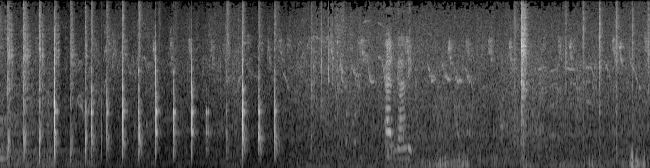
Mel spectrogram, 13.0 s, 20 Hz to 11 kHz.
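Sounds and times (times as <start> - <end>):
pestle pounding in wooden mortar: 0.0 - 5.7, 11.6 - 13.0.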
